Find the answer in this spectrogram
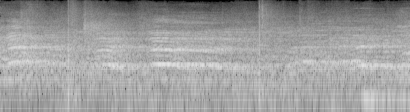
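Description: Indistinct shouting voices echoing in a large sports hall during a Muay Thai bout, with a few sharp thuds from the ring about a second in and again past the middle.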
